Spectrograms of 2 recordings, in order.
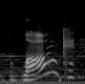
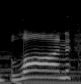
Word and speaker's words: Blanc: I've been calling it Blanc, but many comments have let me know it's actually Blon.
